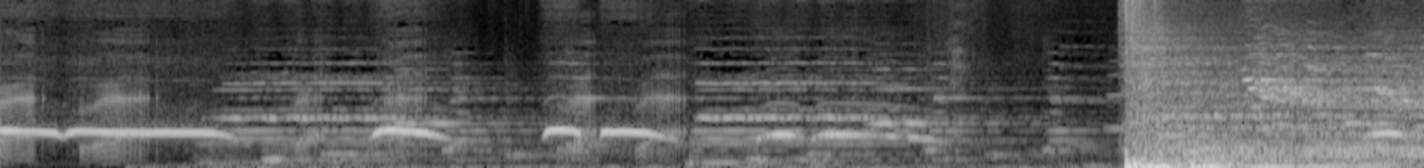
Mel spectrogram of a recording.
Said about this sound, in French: c'était la chouette qu'on avait dit. C'est pourtant simple, tu prends tes mains comme ça et tu siffles sur les pouces.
